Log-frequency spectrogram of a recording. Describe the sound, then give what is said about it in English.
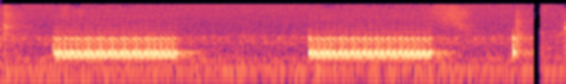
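Two long electronic telephone rings, each about a second long with a pause between, heard clearly over a faint low hum, followed by a short click as the line picks up as a call is placed to a guest. “So let's get this guy on the phone.”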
